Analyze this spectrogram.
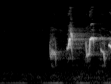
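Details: Bulbul lure call for attracting wild birds: one short, bright phrase of a few liquid, chirping notes that climb in pitch, rising out of silence.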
